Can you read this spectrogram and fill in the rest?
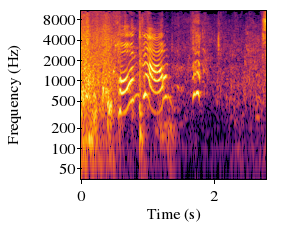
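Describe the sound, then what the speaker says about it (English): Water splashes in a backyard hot tub when a MacBook Pro is dropped in, a quick splash amid loud shouting and high-pitched yelling voices. "Splash attack."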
